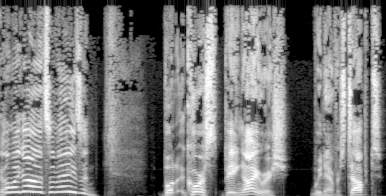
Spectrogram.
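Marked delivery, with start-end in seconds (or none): 0.0-1.0 very high-pitched gushing fan; mock squeal of amazement; retold excitement. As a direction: play up the avid fan's delight. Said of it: "we, of course, were avid viewers".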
